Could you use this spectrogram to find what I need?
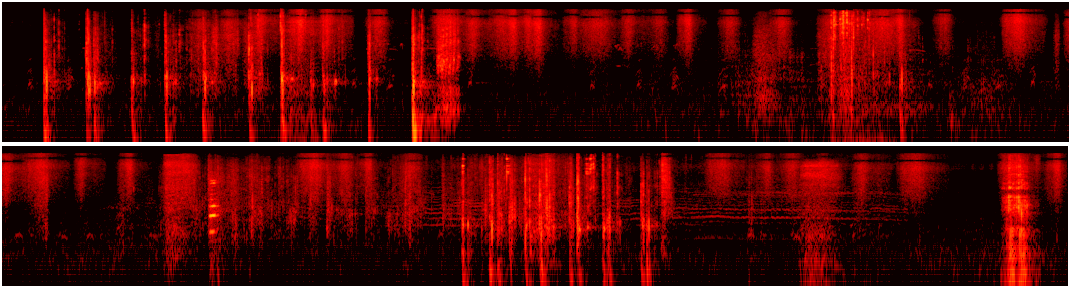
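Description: Horse hooves clop on a brick floor.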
